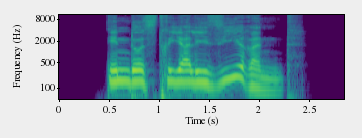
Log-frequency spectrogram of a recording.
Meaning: present participle of industrialisieren
- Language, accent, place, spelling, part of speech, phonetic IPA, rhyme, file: German, Germany, Berlin, industrialisierend, verb, [ɪndʊstʁialiˈziːʁənt], -iːʁənt, De-industrialisierend.ogg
